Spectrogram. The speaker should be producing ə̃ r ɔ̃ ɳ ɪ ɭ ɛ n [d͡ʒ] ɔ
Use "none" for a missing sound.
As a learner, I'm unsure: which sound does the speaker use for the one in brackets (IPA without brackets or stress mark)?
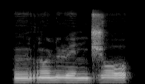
d͡ʒ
